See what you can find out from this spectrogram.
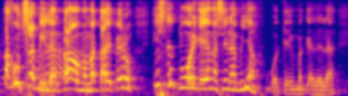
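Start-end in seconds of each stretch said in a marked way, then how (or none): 3.4-4.5 calm them gently as Jesus; reassuring Jesus. Acted.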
